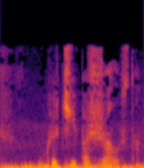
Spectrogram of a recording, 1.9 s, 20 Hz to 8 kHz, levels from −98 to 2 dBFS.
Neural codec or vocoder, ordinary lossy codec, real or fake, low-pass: none; MP3, 24 kbps; real; 7.2 kHz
